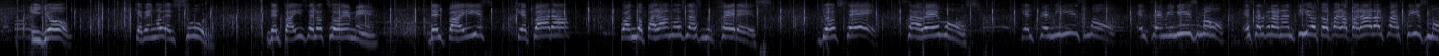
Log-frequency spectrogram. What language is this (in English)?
Spanish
